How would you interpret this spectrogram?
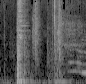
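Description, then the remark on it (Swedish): A door swings shut with a solid thud, followed about a second later by a softer knock or latch rattle; a faint voice murmurs near the end. “Du kan stänga dörren där, så kommer jag ut strax.”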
